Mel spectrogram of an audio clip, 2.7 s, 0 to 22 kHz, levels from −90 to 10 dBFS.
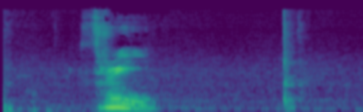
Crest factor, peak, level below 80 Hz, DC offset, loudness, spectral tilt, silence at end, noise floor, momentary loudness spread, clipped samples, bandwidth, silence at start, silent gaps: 22 dB; -6 dBFS; -58 dBFS; under 0.1%; -22 LUFS; -5.5 dB/octave; 0.5 s; -61 dBFS; 20 LU; under 0.1%; 16.5 kHz; 0.05 s; none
